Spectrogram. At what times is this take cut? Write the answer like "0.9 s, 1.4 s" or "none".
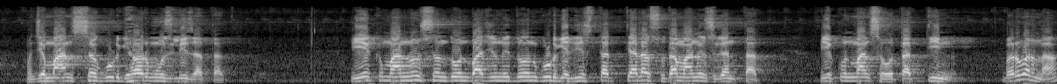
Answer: none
